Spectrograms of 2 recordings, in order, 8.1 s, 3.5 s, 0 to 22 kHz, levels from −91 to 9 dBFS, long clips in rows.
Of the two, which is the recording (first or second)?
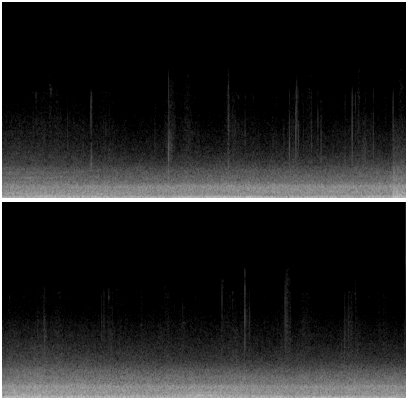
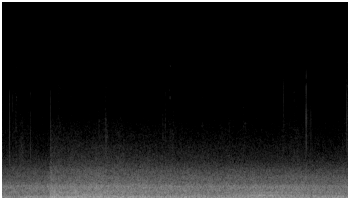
second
